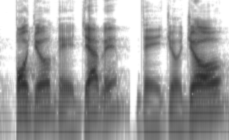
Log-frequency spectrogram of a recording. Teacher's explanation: La fricativa palatal sonora, que es la Y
